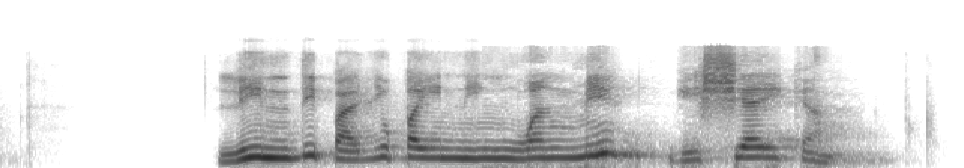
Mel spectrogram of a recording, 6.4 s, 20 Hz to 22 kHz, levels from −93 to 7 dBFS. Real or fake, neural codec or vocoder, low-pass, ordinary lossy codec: fake; codec, 16 kHz, 0.8 kbps, ZipCodec; 7.2 kHz; Opus, 16 kbps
